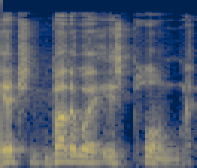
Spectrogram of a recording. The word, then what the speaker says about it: Planck: by the way is plonk not planck it's plonk you know i know people criticize me sometimes pronouns that's how germans pronounce it and i'd prefer to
